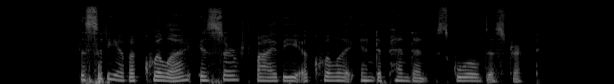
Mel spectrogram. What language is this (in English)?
English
